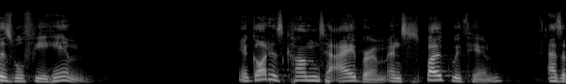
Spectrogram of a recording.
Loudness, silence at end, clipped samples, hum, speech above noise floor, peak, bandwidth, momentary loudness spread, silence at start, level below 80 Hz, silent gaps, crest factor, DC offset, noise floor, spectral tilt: -33 LUFS; 0 s; under 0.1%; none; 57 dB; -12 dBFS; 16 kHz; 13 LU; 0 s; -78 dBFS; none; 22 dB; under 0.1%; -90 dBFS; -4.5 dB/octave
